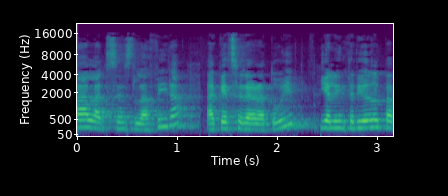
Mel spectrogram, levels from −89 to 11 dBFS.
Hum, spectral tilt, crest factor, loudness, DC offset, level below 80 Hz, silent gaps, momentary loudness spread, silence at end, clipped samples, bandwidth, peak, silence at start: none; -3.5 dB/octave; 16 dB; -24 LUFS; under 0.1%; -82 dBFS; none; 6 LU; 0 s; under 0.1%; 16 kHz; -6 dBFS; 0 s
